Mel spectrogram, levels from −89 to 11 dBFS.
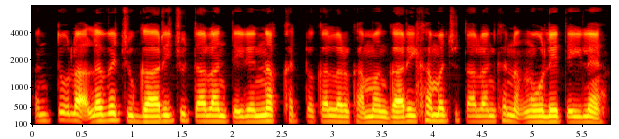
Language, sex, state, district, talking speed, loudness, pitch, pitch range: Wancho, male, Arunachal Pradesh, Longding, 195 wpm, -17 LUFS, 150 Hz, 140-160 Hz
